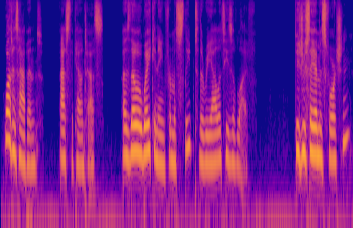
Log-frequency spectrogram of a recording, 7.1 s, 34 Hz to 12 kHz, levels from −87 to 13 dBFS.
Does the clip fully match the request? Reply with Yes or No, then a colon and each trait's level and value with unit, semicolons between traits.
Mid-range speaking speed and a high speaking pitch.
Yes: average, 185 wpm; high, 210 Hz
